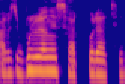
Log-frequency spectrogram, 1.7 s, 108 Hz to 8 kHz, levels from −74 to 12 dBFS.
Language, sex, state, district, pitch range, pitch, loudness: Bengali, female, West Bengal, Dakshin Dinajpur, 185-215 Hz, 195 Hz, -18 LUFS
